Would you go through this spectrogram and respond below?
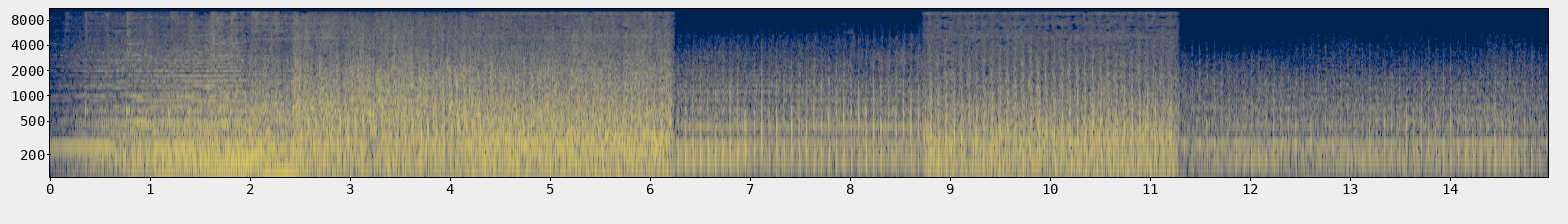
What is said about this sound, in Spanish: se detienen al divisar el helicóptero en el cielo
